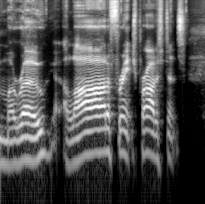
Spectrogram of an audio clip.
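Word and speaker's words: Marot: some people pronounced it marat m-a-r-o-t it's french named moreau a lot of french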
